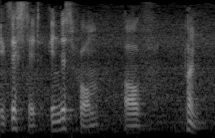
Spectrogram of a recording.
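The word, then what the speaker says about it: Bön: It's spelt usually, by the way, B-O-N, with two little dots side by side above the O. Sometimes it's spelled not with an initial B, but an initial P. But the actual sound is halfway between B and P. So it's pronounced in Tibetan Pun.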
